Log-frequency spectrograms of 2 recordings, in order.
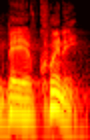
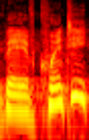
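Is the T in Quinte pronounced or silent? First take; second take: silent; pronounced. First: The T in Quinte is left silent. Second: The T in Quinte is clearly pronounced. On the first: It is said the way the local residents say it. "ingratiate ourselves with the people of Prince Edward County" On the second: It is said the way outsiders from the city say it. "pronounce it like the Torontonians"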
